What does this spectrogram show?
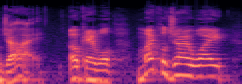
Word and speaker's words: Jai: white i've heard both i think it's john it might be jay because i've heard i've heard like jai courtney the guy who plays captain boomerang yeah yeah yeah that's how you pronounce it so i was like that well so it's probably jai okay well michael jai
